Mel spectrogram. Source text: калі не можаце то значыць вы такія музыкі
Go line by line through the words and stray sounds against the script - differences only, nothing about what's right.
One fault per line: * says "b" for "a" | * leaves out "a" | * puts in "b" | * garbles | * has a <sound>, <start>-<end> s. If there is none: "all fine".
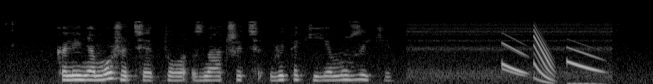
* has a chirp, 5.0-6.1 s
